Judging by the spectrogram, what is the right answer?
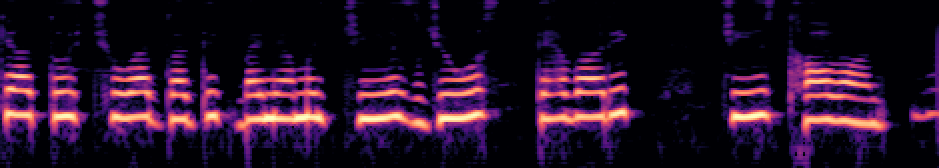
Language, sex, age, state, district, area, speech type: Kashmiri, female, 30-45, Jammu and Kashmir, Baramulla, rural, read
